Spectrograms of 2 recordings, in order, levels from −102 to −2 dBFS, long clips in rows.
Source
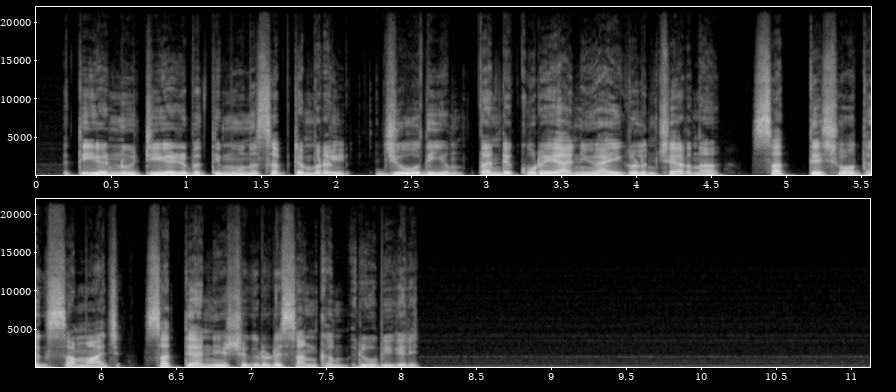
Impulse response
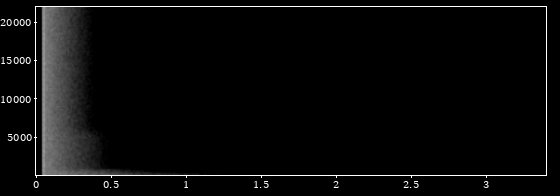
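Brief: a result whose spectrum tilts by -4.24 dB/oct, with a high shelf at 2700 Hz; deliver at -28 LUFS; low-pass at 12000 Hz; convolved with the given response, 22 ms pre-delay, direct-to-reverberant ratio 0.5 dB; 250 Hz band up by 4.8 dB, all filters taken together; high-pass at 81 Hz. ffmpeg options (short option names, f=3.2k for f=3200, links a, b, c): -filter_complex "[0:a]highpass=81,lowpass=12k,equalizer=f=250:t=o:g=6,highshelf=f=2.7k:g=8.5,asplit=2[a][b];[1:a]atrim=start_sample=2205,adelay=22[c];[b][c]afir=irnorm=-1:irlink=0,volume=-2.5dB[d];[a][d]amix=inputs=2:normalize=0,volume=-10.5dB"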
